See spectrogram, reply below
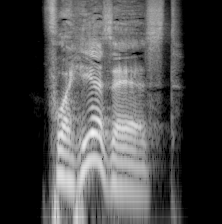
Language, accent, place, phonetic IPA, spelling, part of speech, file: German, Germany, Berlin, [foːɐ̯ˈheːɐ̯ˌzɛːəst], vorhersähest, verb, De-vorhersähest.ogg
- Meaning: second-person singular dependent subjunctive II of vorhersehen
